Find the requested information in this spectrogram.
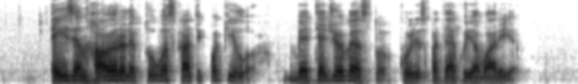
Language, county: Lithuanian, Klaipėda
